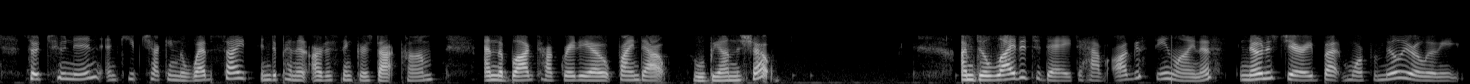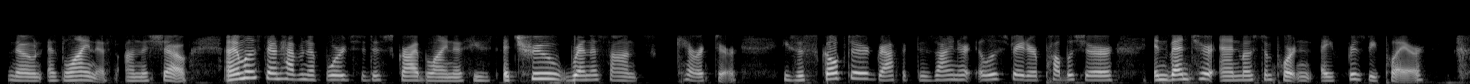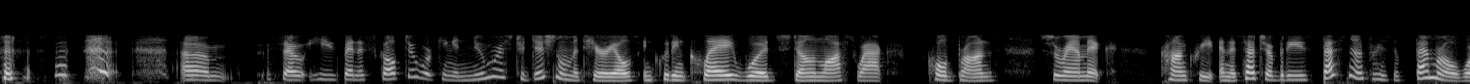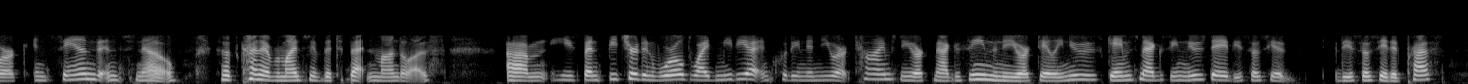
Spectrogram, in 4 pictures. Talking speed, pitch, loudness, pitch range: 145 wpm, 205 Hz, -23 LUFS, 185-230 Hz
